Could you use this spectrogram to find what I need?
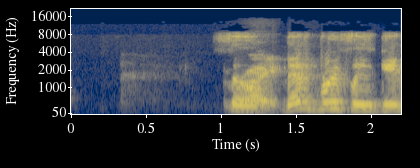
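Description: A third man talks cheerfully over an online call.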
